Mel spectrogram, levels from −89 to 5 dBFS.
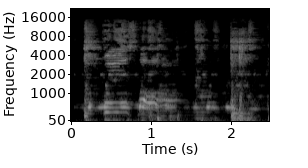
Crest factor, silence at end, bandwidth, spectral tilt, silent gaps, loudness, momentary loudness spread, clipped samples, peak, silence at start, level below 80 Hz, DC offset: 22 dB; 0 s; 15.5 kHz; -2 dB/octave; none; -39 LUFS; 13 LU; under 0.1%; -20 dBFS; 0.15 s; -62 dBFS; under 0.1%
